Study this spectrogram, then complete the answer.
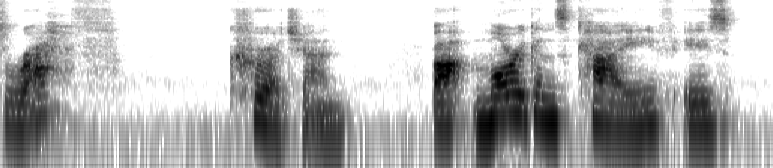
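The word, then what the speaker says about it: Rathcroghan: think the hillside where it's set is pronounced raph kurochan but morrigan's cave is raf krahan uh it's spelled a r-a-t-h-c-r-o-g-h-a-n and um that is where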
